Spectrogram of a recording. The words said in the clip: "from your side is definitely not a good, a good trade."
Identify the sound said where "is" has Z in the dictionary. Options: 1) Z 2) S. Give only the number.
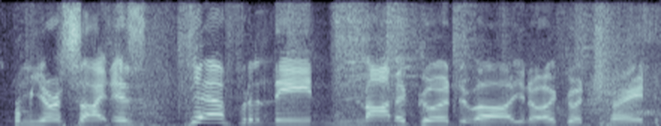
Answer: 1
